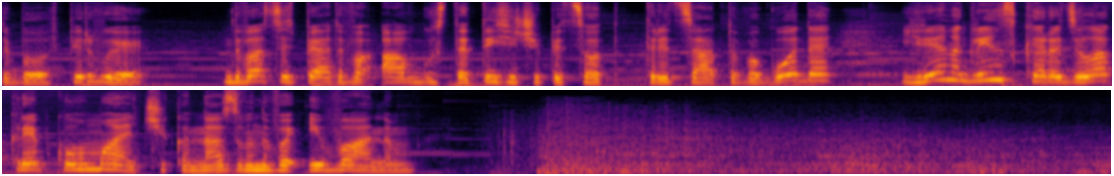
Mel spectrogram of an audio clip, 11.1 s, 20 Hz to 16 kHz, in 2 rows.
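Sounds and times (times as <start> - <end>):
speech: 0.0 - 8.4
thunder crack and rumble: 8.0 - 11.0.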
